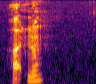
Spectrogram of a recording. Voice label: "a'núj", Copala Triqui

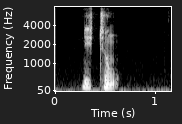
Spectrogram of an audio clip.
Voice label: "nichru̱n'", Copala Triqui

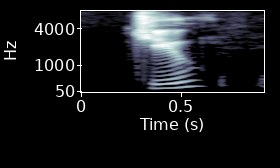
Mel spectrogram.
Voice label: "chihúj", Copala Triqui

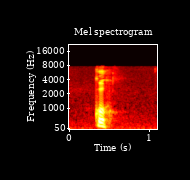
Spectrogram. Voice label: "coj", Copala Triqui

